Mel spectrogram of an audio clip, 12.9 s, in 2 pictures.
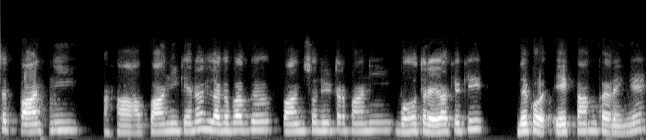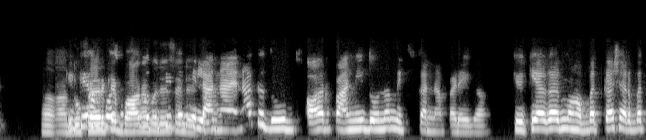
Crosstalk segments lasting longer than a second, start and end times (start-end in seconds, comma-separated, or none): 7.1-8.6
